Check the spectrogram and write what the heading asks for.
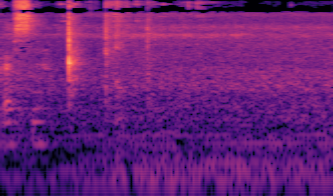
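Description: A single sharp click about half a second in, over a low steady background hum.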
